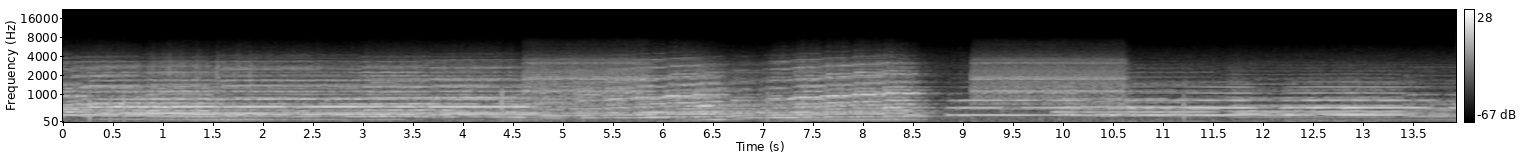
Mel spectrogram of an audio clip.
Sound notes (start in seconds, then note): 4.5 buzz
